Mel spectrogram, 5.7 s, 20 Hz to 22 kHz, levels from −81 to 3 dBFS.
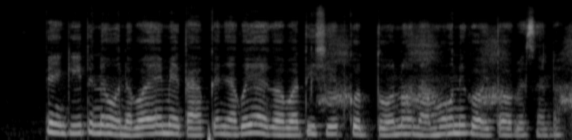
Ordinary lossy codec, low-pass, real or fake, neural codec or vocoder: none; none; fake; vocoder, 44.1 kHz, 128 mel bands, Pupu-Vocoder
